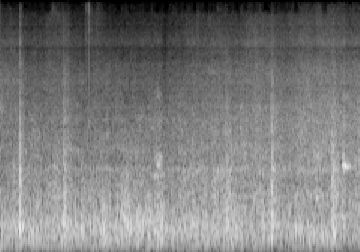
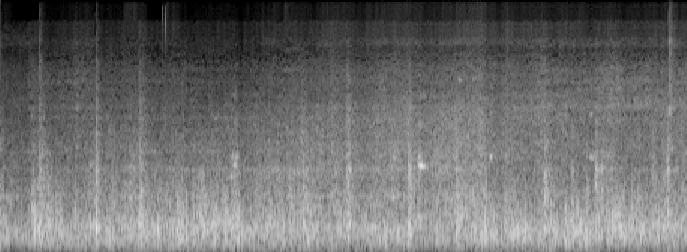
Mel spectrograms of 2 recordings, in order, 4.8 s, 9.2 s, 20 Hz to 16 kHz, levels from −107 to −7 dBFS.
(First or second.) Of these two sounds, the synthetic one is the first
